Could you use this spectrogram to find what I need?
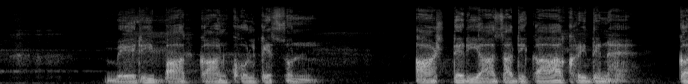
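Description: A middle-aged man speaks angrily and close by.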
